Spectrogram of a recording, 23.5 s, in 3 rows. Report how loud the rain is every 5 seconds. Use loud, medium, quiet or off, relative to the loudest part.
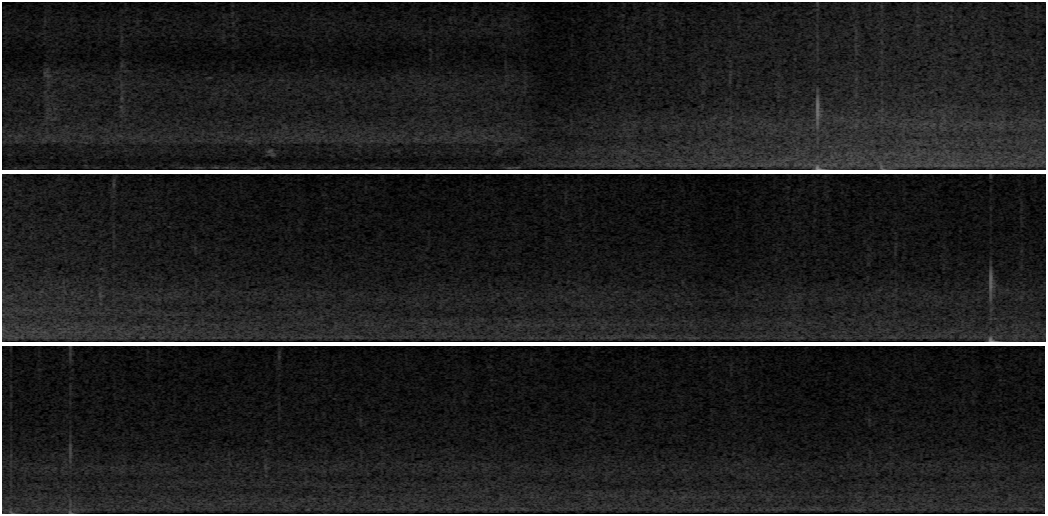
medium, loud, medium, medium, medium.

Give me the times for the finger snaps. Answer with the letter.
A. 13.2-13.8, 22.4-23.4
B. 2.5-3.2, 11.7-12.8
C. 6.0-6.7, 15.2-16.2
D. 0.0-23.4
C.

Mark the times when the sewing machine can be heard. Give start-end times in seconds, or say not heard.
not heard.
